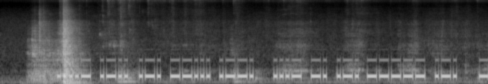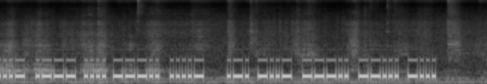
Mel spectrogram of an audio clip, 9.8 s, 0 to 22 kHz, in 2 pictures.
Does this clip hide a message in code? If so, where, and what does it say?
Yes: Morse code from 0.5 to 9.3 s, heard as a keyed tone, hand-sent with a paddle, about 40 wpm, 390 Hz, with kitchen noise. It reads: 4LR7P VNR0R XJH84 RX87B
